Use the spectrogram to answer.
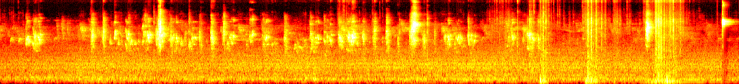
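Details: Lovebirds chirping in the morning: steady stream of shrill high chirps and squeaky tweets, several per second, with a few dull knocks and bumps near the end.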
